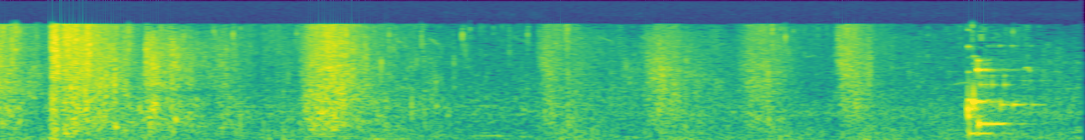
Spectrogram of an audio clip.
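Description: Hands scrape and scramble against rock while climbing.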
